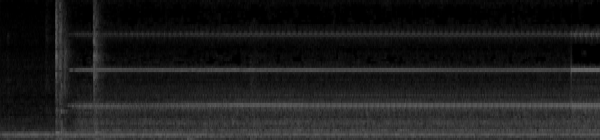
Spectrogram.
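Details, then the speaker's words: Inverter-driven CNC spindle run unloaded at low speed while a CT current clamp on one motor winding feeds a scope: a steady high whine with an even hiss and no knocks or wavering. Normal spindle running. "So the spindle's running, and we've got our waveform down there."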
